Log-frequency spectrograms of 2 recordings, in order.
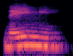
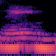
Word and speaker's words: name: and so start starting instead of saying name me for example they start realizing okay it's name name so it's not that extra syllable teaching them the notion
